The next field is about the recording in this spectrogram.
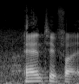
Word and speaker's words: Antifa: Antifa.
